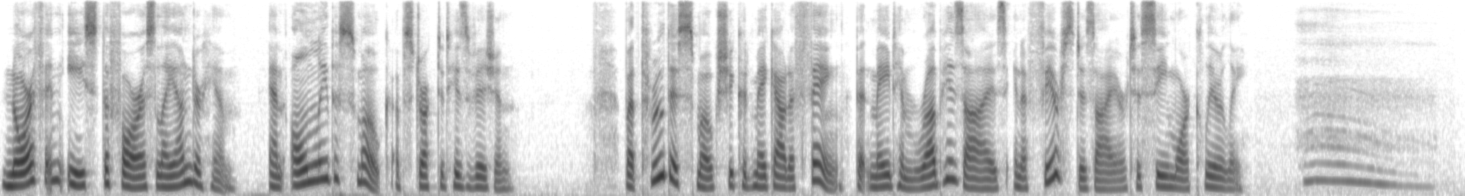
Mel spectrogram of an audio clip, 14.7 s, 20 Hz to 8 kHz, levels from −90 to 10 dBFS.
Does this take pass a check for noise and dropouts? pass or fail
fail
